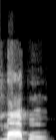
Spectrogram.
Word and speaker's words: MAPPA: you pronounce things and i thought it was maple two so it is mappa because i heard people say it was mappa as well i say manga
